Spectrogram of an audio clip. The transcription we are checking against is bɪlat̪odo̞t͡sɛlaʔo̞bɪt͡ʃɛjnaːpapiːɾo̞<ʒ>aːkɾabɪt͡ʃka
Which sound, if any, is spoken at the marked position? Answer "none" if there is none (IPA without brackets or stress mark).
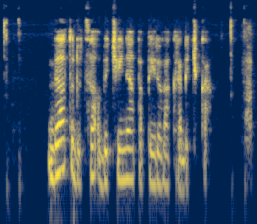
v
